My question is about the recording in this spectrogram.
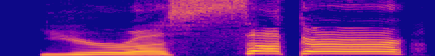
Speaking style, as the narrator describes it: I exclaimed, and burst out laughing

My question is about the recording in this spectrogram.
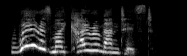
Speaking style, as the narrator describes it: in her high voice asked

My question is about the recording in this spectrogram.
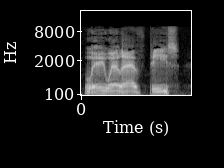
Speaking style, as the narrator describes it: said Theoden at last, thickly and with an effort

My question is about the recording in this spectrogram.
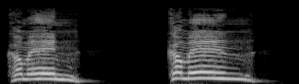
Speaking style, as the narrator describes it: he cried, tears rolling down his face

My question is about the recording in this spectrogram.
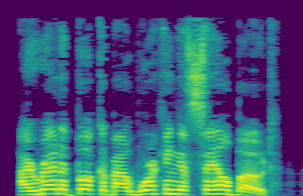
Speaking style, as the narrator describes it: Klaus shouted over the noise of the hurricane

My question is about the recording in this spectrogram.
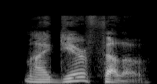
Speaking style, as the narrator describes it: said he

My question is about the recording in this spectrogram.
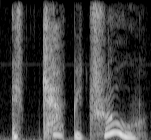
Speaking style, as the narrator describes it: gasped Nan, taking a brief refuge in temporary incredulity

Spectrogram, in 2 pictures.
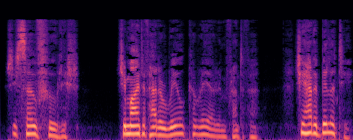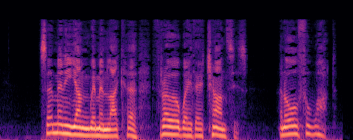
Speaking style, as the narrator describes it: she sighed tiredly and said

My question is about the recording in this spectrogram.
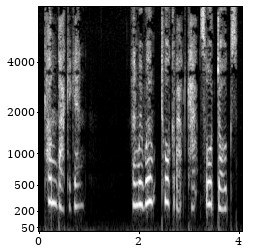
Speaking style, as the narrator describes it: said softly

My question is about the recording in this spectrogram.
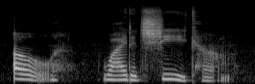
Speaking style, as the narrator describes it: Joey asked quietly

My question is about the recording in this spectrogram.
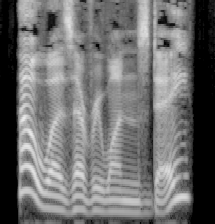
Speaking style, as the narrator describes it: Dad asked cheerfully

